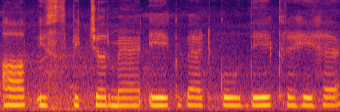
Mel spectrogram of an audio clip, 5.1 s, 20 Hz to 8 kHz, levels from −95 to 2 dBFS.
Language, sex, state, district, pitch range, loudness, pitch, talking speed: Hindi, female, Himachal Pradesh, Shimla, 205-210 Hz, -16 LUFS, 210 Hz, 115 wpm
